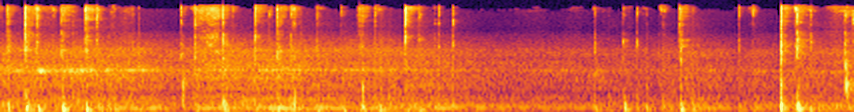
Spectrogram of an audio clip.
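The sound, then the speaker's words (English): An email address is typed on a computer keyboard: many light, irregular key clicks in quick bursts with short pauses, soft and alone. “And I'll type in my email address here.”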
